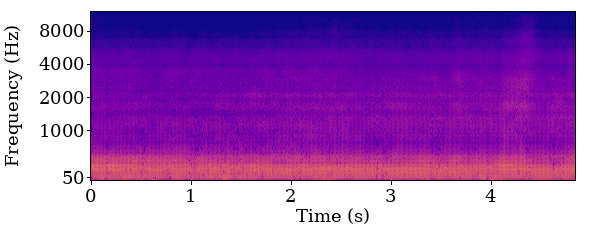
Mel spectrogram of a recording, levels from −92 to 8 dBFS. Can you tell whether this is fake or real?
fake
